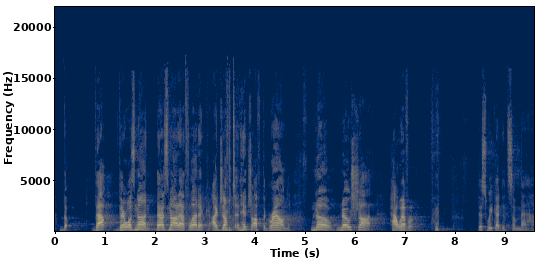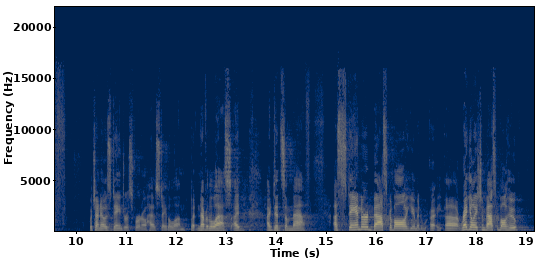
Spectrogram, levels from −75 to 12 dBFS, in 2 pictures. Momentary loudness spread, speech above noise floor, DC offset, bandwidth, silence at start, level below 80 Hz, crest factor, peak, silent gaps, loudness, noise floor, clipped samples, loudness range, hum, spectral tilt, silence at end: 17 LU; 36 dB; under 0.1%; 17 kHz; 0.1 s; -72 dBFS; 22 dB; 0 dBFS; none; -22 LUFS; -59 dBFS; under 0.1%; 12 LU; none; -3 dB/octave; 0.3 s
